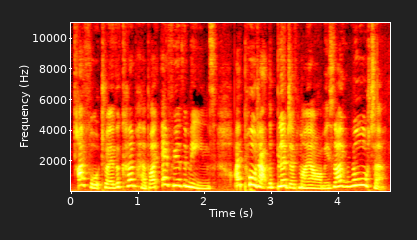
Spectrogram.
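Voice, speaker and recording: A woman's voice: high voice, very animated, fast, pitched above the performer's own voice. A woman reading a children's storybook, voicing a proud, ruthless sorceress queen with haughty, emphatic, declamatory delivery. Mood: indignant, self-justifying.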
